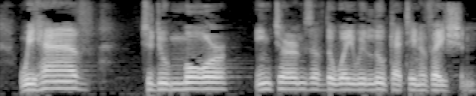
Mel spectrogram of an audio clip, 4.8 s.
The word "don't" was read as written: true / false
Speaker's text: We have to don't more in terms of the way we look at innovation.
false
